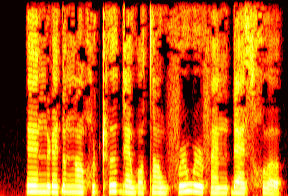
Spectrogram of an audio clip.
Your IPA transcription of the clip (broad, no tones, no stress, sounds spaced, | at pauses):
ɛ ŋ ə ɽ ɛ ɗ ʌ ŋ ɑ̃ χʷ ə ʈʰ ə ɡ æ w ɔ t ɑ̃ w f ə˞ w ə˞ f æ̃ ŋ ɗ æ s χʷ ʌ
